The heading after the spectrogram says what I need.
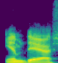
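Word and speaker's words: em dash: Emdash, and it's spelled E-M, but it refers to the letter M.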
